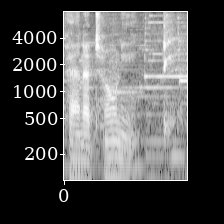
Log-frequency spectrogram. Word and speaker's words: panettone: It's pronounced panettone.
